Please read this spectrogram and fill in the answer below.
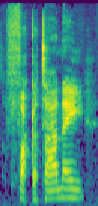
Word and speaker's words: Whakatane: You'll hear a lot of towns and place names in this country that start with the F. For instance, Whakatane and Whangarei.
